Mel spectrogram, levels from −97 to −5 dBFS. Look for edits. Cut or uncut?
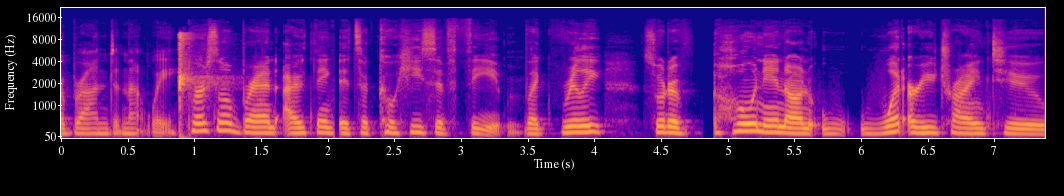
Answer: cut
